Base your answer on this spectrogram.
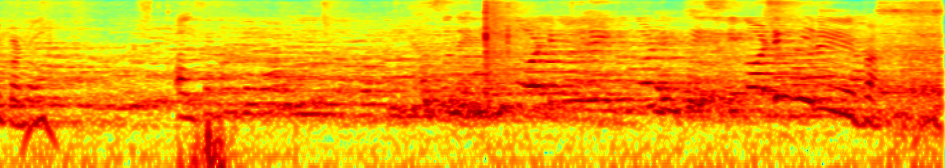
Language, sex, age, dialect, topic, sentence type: Hindi, female, 18-24, Marwari Dhudhari, banking, question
